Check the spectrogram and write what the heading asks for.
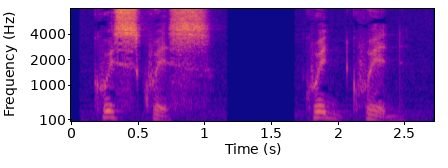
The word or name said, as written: quisquis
